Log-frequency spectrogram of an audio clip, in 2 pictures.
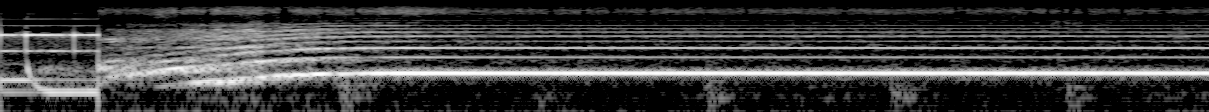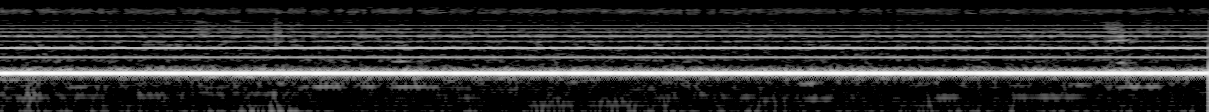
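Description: Siren-style emergency alert alarm: a civil-defence siren tone that winds up in pitch over about a second and a half, then holds one steady wail with overtones for about ten seconds before cutting off abruptly. It starts about half a second in, as a different alarm of quick repeating falling tones breaks off.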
